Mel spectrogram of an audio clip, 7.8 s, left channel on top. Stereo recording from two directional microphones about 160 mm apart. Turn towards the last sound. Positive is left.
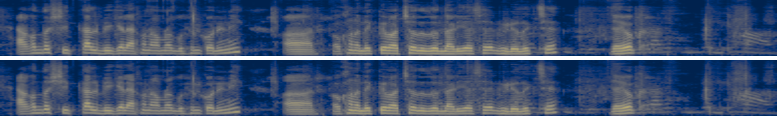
turn(degrees=-35)  # may be behind; listen again after turning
